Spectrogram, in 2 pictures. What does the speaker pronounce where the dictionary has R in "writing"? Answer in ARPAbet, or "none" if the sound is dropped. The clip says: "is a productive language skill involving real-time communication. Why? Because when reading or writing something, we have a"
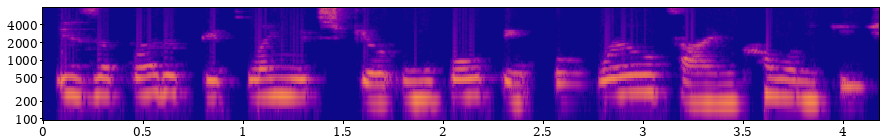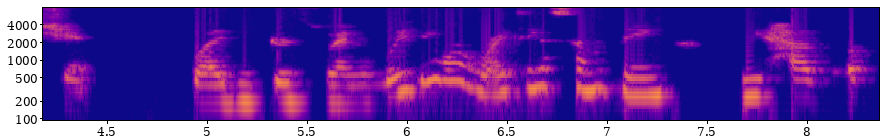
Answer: R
